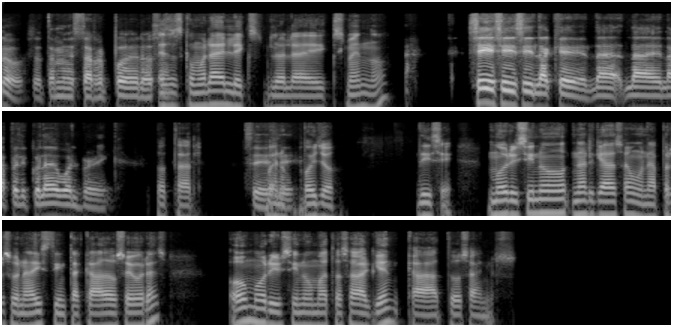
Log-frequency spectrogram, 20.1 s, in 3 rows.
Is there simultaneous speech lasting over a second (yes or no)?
no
